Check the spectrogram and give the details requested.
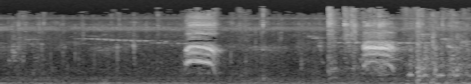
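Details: Crows calling while fighting over food: two loud, harsh caws about two seconds apart, each a short rasping burst with strong overtones, over a low background rumble.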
